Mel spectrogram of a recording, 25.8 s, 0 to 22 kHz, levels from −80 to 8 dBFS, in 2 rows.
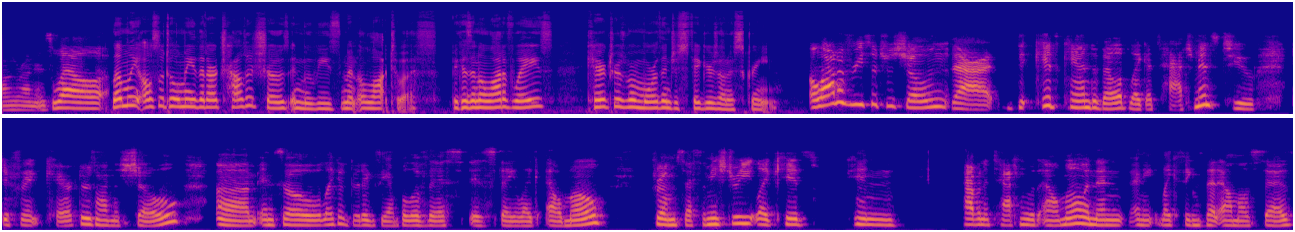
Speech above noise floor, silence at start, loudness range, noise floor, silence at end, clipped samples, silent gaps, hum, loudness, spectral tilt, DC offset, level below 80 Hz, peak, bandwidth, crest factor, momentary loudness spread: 41 dB; 0 s; 4 LU; -62 dBFS; 0 s; under 0.1%; none; none; -22 LUFS; -6 dB/octave; under 0.1%; -64 dBFS; -6 dBFS; 14.5 kHz; 16 dB; 11 LU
